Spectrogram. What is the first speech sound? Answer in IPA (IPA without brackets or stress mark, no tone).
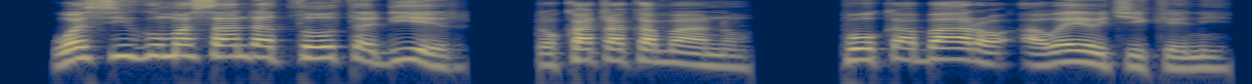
w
